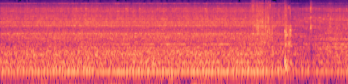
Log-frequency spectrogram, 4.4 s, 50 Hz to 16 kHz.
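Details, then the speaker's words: Combustion blower fan on a Napoleon NPS-40 pellet stove, run briefly before replacement: small fan motor with a gritty, rough whir and scraping under the airflow from failing, worn blower motor bearings. "I'll turn it on right quick just so you can hear what it sounds like. Hear the crummy bearings in there."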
